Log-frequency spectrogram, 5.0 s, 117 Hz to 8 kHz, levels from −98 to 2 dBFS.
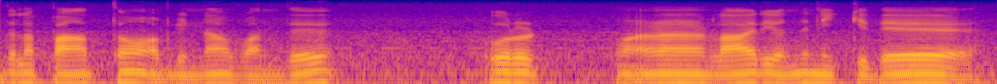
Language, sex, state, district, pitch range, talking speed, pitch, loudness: Tamil, male, Tamil Nadu, Namakkal, 95-100 Hz, 85 wpm, 100 Hz, -19 LUFS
